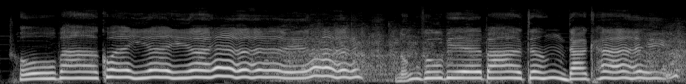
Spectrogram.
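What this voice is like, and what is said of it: Soft quiet singing. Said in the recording (Chinese): “在小声的唱”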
